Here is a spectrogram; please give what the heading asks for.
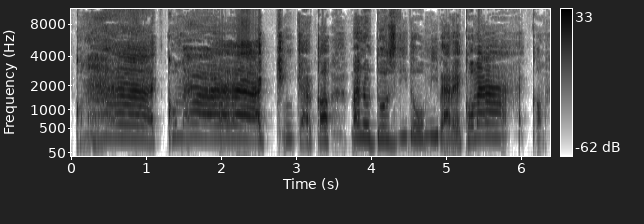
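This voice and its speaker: A man's voice: steady tone, creaky, sharp tone, no echo, studio quality, heavily acted. A man voicing a talking magical golden object that shrieks alarms in a storybook tale. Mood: shrieking. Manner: shrill, shrieking cries.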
